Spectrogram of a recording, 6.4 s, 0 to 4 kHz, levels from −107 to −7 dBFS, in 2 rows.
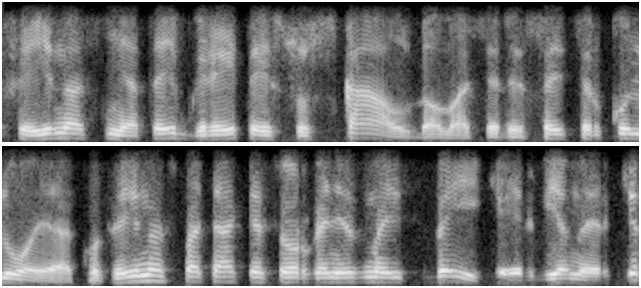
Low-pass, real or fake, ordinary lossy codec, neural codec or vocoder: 3.6 kHz; real; Opus, 24 kbps; none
